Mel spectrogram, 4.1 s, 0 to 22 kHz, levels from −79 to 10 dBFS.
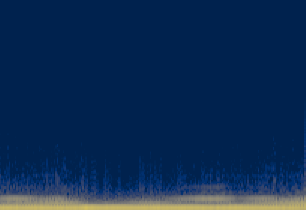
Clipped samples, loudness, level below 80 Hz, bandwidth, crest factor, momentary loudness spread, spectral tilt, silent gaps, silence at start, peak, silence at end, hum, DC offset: under 0.1%; -16 LUFS; -12 dBFS; 0.3 kHz; 8 dB; 1 LU; -13.5 dB/octave; none; 0 s; -4 dBFS; 0 s; none; under 0.1%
